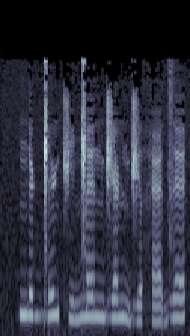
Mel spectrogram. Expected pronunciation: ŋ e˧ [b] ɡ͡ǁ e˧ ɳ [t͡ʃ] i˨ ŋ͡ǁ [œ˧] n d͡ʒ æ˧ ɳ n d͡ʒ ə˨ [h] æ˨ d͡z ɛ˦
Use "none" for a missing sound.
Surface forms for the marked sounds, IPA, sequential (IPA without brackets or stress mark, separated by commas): ɖ, t͡ʃ, ɛ˧, h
